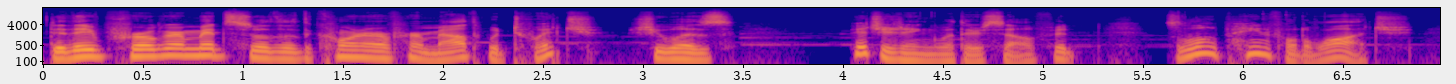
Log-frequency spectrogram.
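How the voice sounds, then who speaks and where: A man reading a visual novel aloud as a streamer, with expressive narration. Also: mid-range voice, brisk, no room sound. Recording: dry close mic, background music.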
